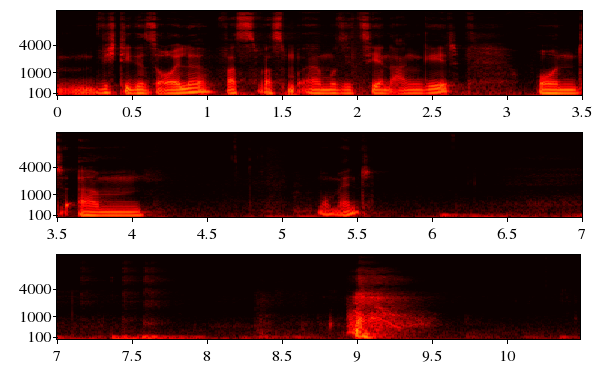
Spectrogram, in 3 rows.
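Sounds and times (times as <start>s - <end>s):
speech: 0.3s - 4.2s, 5.2s - 5.7s
person sneezing: 8.8s - 9.6s.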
